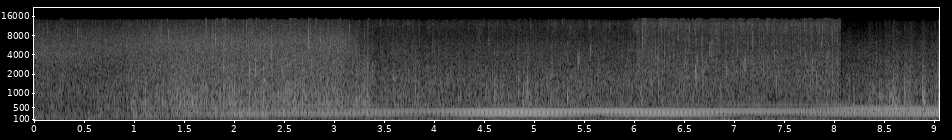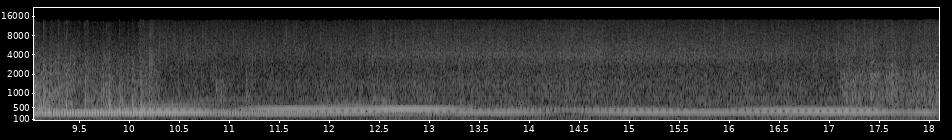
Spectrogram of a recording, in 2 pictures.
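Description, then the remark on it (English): Steady rain falls without a break, a dense, even hiss of countless drops pattering on surfaces, with a faint low tonal hum running underneath throughout. “Rain brings out the contours of what's around you in that it introduces a continuous blanket of differentiated and specialised sound, uninterrupted, which fills the whole of the audible environment.”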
